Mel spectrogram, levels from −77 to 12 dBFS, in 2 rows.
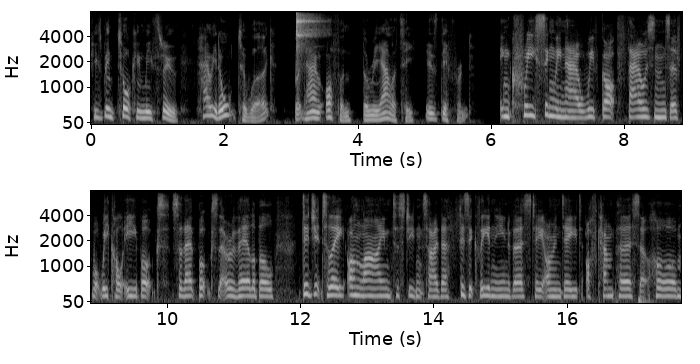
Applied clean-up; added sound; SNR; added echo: none; Tambourine; -3 dB; none.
